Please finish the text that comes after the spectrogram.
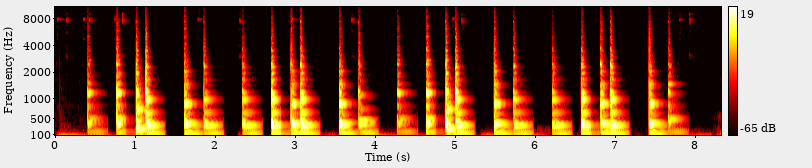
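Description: Bright plucky deep house synth lead playing a bouncy, syncopated pattern of short stabbed notes, repeating in a steady loop with no other sounds.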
